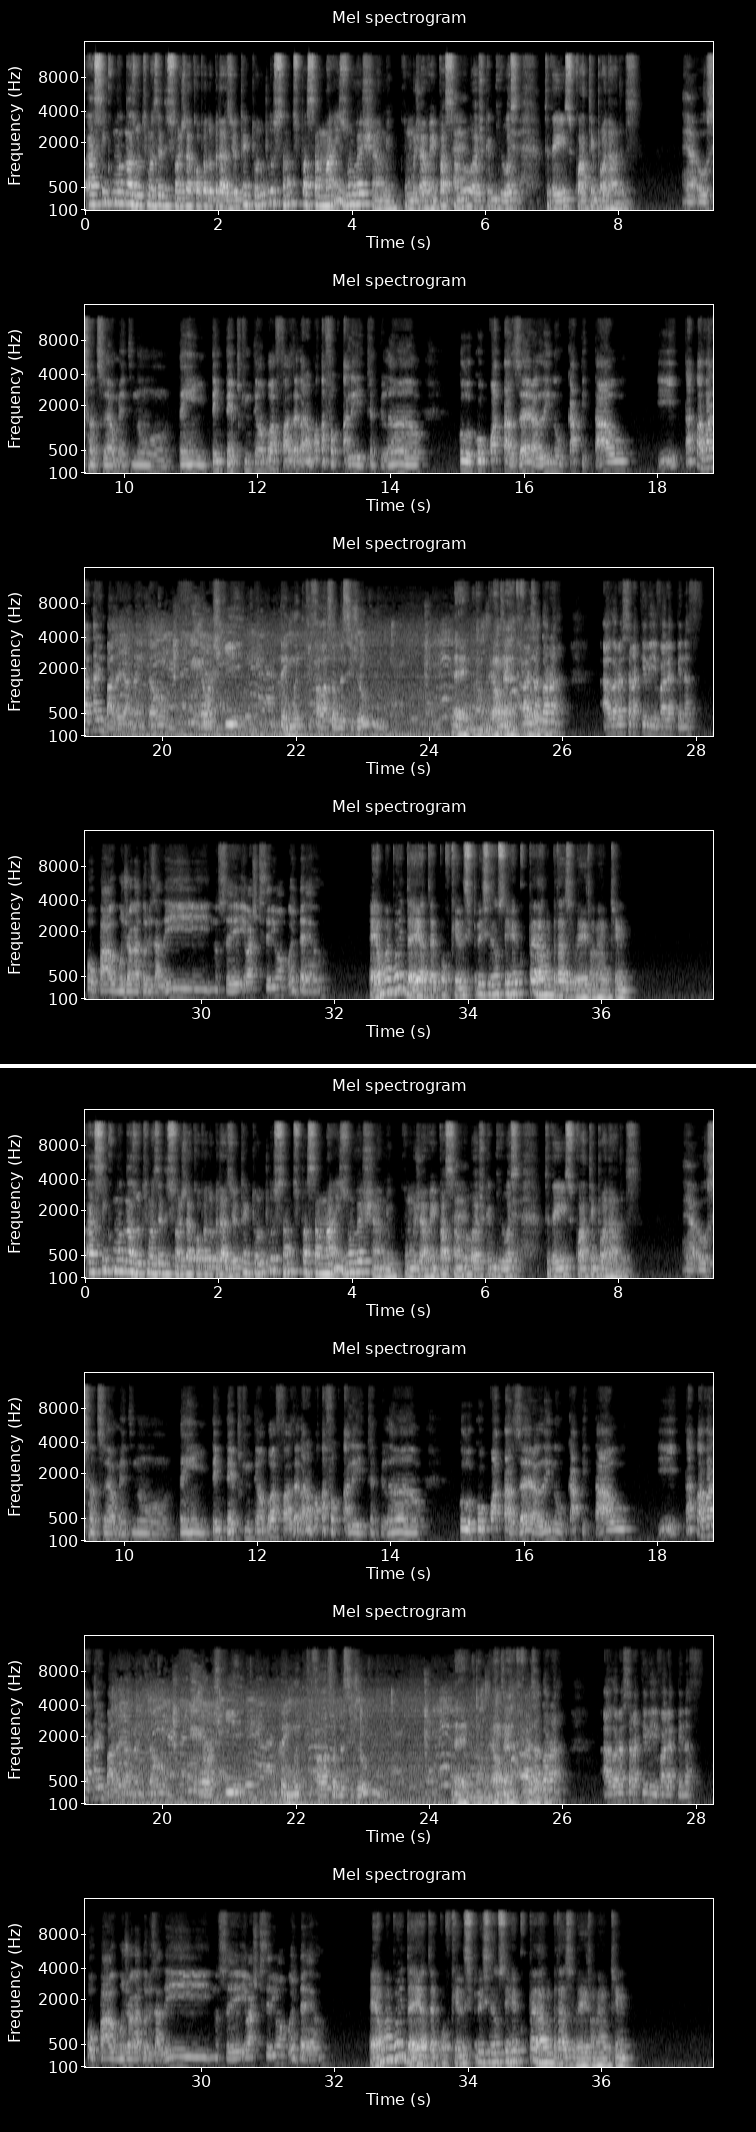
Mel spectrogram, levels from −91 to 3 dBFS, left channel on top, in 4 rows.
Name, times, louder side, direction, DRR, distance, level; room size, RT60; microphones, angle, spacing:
voice 1, 0.0-8.3 24.3-25.8 32.5-36.3, left 2 dB, 25° left, -2 dB, 1.0 m, -28 dB
voice 2, 9.0-14.4 15.0-17.6 18.0-23.4 25.1-26.0 26.6-27.9 28.3-31.9, left 1 dB, 50° left, -1 dB, 0.6 m, -34 dB
sound 1, 19.2-25.6, right 1 dB, 40° right, 0.9 m, -36 dB
2.7 x 2.0 x 2.3 m, 0.31 s
head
